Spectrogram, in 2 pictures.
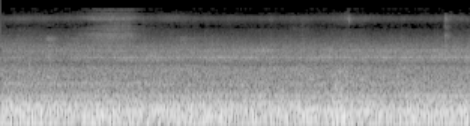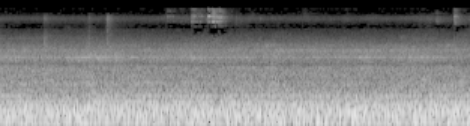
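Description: Steady low rumble of a moving passenger train heard from inside the carriage: the wheels rolling on the rails.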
